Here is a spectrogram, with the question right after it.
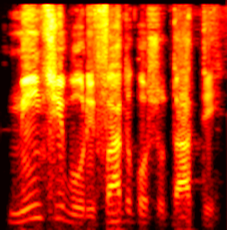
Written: Minchi burifado co sutate

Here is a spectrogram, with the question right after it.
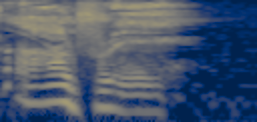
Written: Arvre

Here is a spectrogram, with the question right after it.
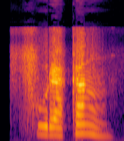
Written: Furacam

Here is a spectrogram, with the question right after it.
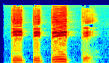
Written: Titi Titi

